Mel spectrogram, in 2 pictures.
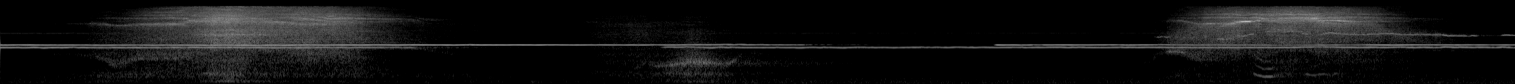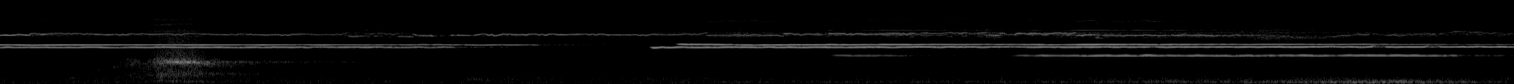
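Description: A four-woman vocal ensemble holds several high, pure, whistle-like tones that overlap and sustain steadily. Two loud breathy hissing rushes come in about two seconds in and again around twelve seconds, with two fainter, shorter ones between.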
